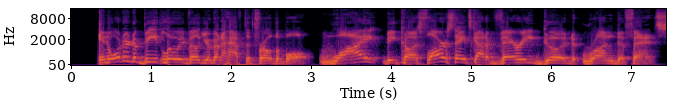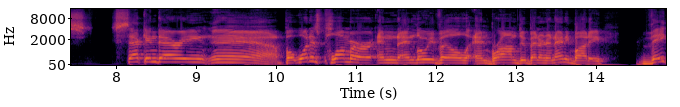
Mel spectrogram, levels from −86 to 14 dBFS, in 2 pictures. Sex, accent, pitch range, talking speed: male, American, 155-200 Hz, 155 wpm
